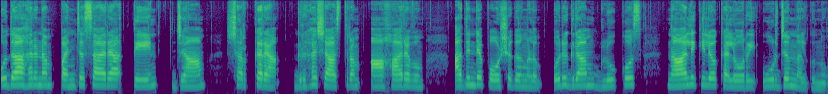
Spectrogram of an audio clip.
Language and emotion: Malayalam, neutral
